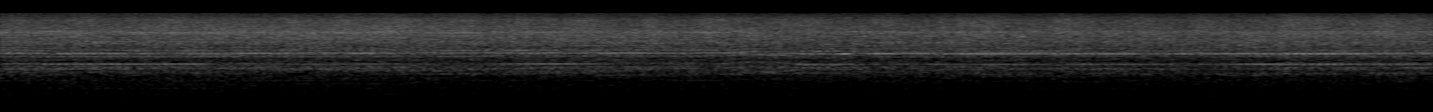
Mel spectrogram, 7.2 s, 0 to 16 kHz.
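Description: MJX T05 toy RC helicopter's coaxial rotors and small electric motors whirring steadily as it lifts off and hovers, a high whine over an even hiss.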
